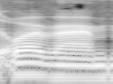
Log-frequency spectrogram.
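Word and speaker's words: Ohrwurm: In German it's Orverm.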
